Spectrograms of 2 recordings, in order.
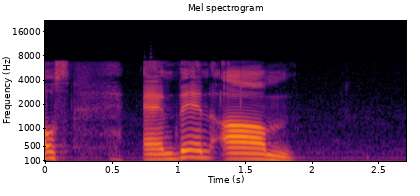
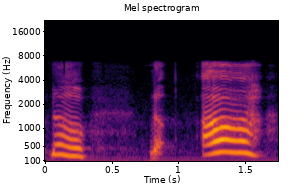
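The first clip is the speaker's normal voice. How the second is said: high cry of rising distress; protest, climbing into a cry; distressed refusal; 9 semitones higher, 3 dB louder, slower than usual. Retold or imitated. Man resisting his other self, distressed.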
